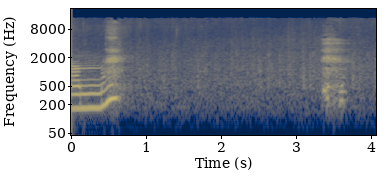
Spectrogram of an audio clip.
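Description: Heavy rain falls steadily outside, a continuous soft hiss filling the background, with a brief voiced sound at the start and a short rustling burst near the end.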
